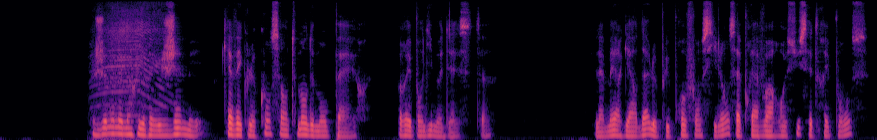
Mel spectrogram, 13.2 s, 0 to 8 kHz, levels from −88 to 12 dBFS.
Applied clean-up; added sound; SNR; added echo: classical method log-MMSE.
